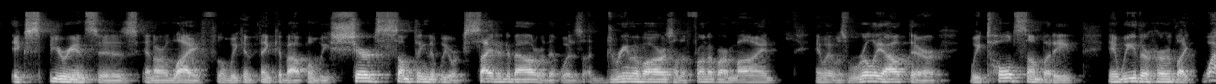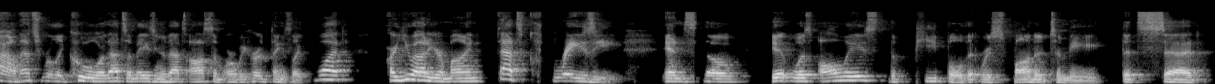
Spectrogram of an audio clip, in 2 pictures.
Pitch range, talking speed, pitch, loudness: 105-145 Hz, 200 wpm, 120 Hz, -17 LUFS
